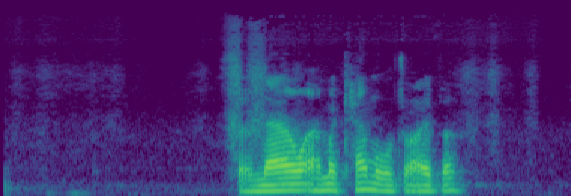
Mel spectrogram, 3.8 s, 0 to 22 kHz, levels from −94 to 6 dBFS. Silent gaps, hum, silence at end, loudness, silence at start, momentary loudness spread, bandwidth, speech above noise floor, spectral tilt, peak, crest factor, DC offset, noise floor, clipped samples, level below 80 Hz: none; none; 0.75 s; -20 LUFS; 1.5 s; 15 LU; 10.5 kHz; 48 dB; -8 dB/octave; -4 dBFS; 18 dB; under 0.1%; -67 dBFS; under 0.1%; -58 dBFS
